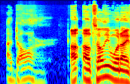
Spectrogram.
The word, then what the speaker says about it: Adar: I thought it was Adan. I forget. Whatever. Adore. But yeah, I he's don't gone. sound like that. No, that's how people pronounce it. Adar.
